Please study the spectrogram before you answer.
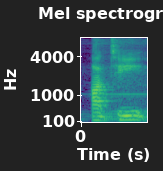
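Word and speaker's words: hoti: Hati is a word in Greek. It's actually 3 letters instead of 4. We transliterate it as hati. It's how it's pronounced.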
